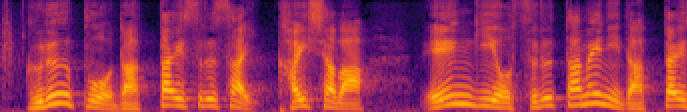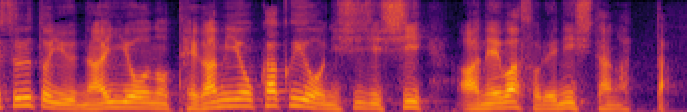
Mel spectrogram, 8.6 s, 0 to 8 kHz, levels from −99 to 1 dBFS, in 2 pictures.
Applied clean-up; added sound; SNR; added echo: none; none; none; none.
